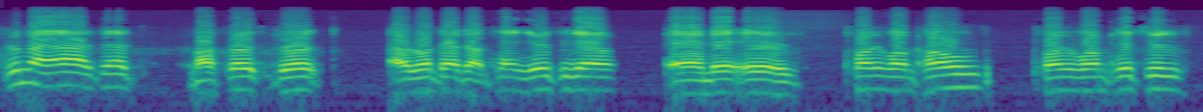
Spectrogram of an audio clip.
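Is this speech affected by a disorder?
Yes: muscular dystrophy, rare form.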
